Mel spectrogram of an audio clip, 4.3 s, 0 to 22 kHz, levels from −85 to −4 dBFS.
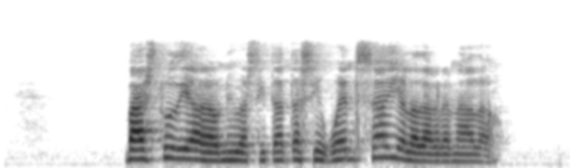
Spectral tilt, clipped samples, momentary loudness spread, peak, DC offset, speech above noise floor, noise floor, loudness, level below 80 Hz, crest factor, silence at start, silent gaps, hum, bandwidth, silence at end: -5 dB/octave; under 0.1%; 8 LU; -4 dBFS; under 0.1%; 52 dB; -75 dBFS; -23 LUFS; -68 dBFS; 22 dB; 0.95 s; none; none; 8.4 kHz; 0.55 s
